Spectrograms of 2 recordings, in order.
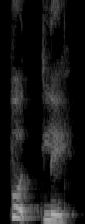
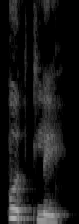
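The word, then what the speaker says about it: potelé: bitter number 2 is put Li Butley now the first is silent as you may have noticed put Li repeat Butley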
